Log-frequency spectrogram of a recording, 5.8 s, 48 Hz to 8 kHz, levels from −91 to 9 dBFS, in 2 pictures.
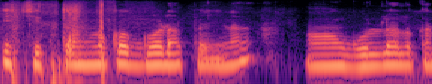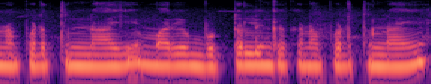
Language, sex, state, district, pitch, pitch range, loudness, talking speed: Telugu, male, Telangana, Adilabad, 150 Hz, 145-155 Hz, -20 LUFS, 115 wpm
